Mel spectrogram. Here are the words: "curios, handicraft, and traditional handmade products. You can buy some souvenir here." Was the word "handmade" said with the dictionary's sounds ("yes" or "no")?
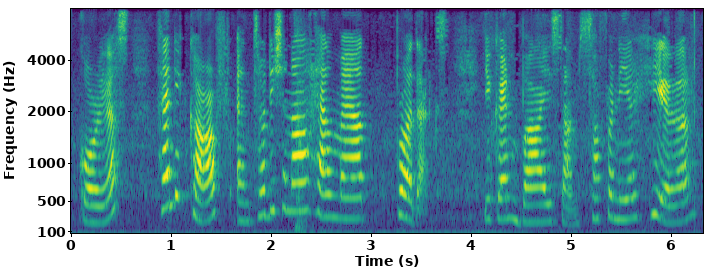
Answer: no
